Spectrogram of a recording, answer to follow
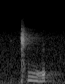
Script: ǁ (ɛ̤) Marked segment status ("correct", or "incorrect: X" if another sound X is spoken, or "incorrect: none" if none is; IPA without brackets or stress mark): correct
